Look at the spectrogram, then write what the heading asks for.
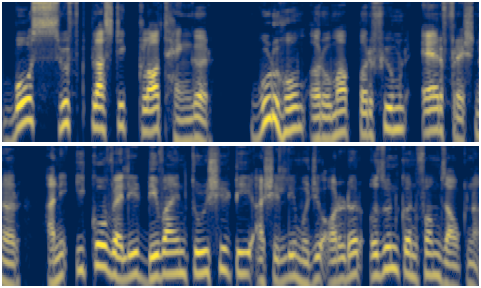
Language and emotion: Goan Konkani, neutral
